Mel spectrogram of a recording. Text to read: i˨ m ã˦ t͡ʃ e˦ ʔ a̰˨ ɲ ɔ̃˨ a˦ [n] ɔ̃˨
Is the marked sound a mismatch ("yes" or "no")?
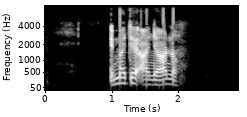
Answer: no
